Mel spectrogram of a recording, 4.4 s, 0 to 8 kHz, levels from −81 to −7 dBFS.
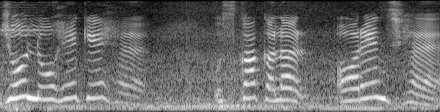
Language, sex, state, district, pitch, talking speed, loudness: Hindi, female, Odisha, Nuapada, 325 Hz, 110 wpm, -15 LUFS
